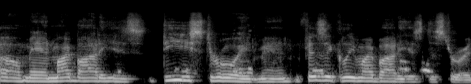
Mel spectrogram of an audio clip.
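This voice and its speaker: An unremarkable speaking voice from a man, fairly high in pitch, at a fairly slow pace with ordinary pitch variation. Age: 30s. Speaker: podcast host. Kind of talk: casual chat.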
